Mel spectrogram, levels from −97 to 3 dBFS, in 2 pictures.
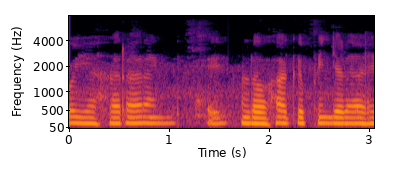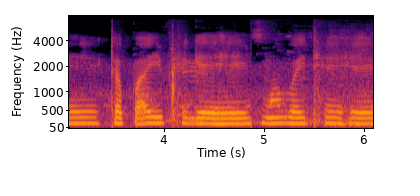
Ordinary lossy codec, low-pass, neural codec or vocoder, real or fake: none; 7.2 kHz; none; real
